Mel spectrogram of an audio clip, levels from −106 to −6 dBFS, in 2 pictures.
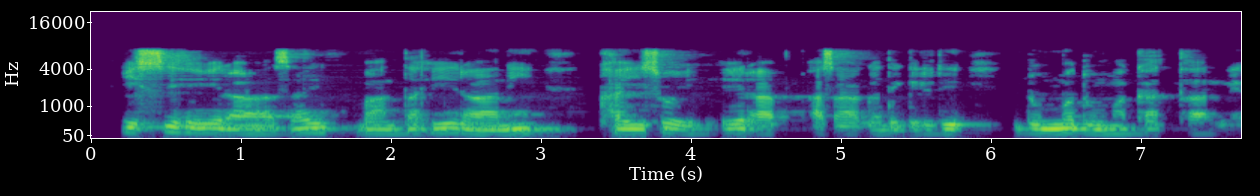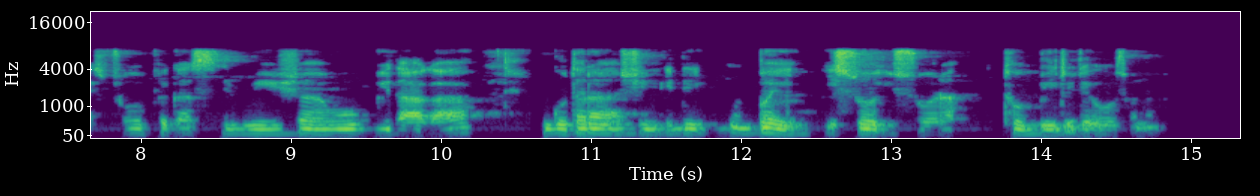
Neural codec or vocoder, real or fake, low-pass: none; real; 7.2 kHz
